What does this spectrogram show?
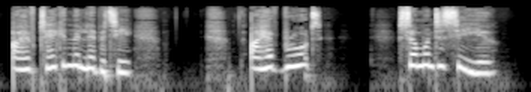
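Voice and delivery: very high, halting, stammering voice. Asked to eat up and tell about the archives, the child replies, stammering. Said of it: "Teo stammered".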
